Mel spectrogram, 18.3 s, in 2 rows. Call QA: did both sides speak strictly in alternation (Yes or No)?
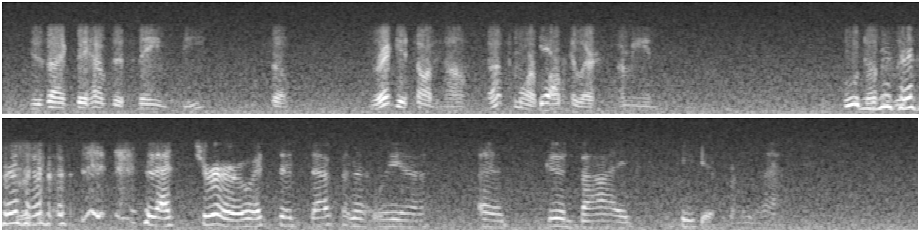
No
